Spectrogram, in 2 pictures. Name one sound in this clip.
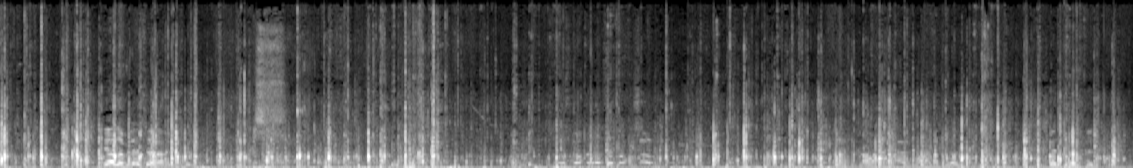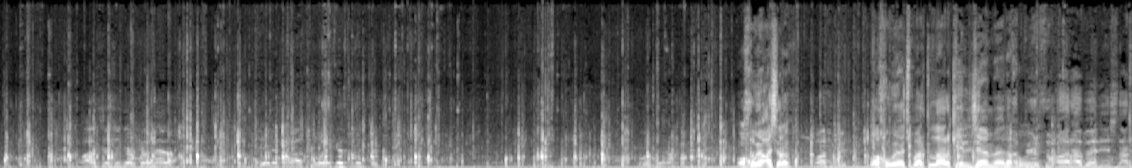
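Horse hooves clop on a paved road.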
